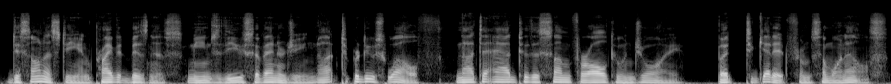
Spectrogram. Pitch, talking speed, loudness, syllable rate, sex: 95 Hz, 210 wpm, -17 LUFS, 5.5 syllables/s, male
